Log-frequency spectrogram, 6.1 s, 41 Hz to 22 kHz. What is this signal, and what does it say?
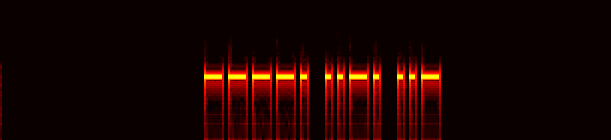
Morse code, heard as a keyed tone, about 24 wpm, 700 Hz. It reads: 9FU
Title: Speed-Racing - Three Letter-Number Combinations - 20wpm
